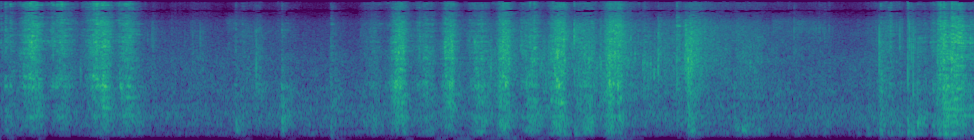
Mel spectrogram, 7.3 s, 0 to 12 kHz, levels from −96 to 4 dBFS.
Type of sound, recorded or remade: recorded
